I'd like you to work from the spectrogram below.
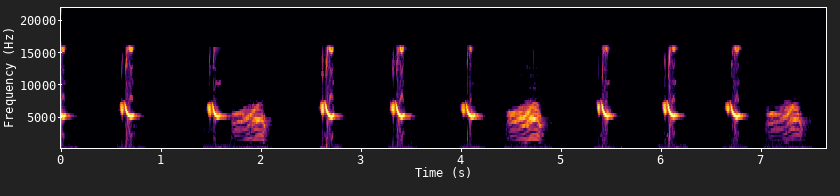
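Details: Brambling repeating short, high, down-slurred whistles at a fairly steady pace, every few notes broken by a rough, nasal, buzzing rasp, against a silent background.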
